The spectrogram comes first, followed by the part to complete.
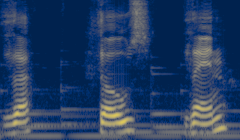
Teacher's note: Le TH va généralement se prononcer /ð/ dans les mots grammaticaux comme the, those, then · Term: TH voisé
